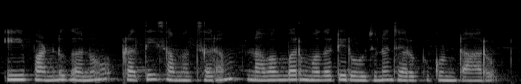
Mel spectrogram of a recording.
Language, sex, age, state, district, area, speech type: Telugu, female, 18-30, Telangana, Yadadri Bhuvanagiri, rural, read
